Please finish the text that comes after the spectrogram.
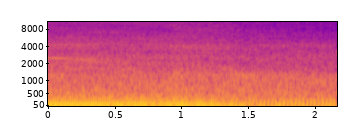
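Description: A Yamaha MT09 motorcycle turns around on smooth tarmac. Its close engine drones, then eases off into a lower, pulsing idle-like rumble over a couple of seconds.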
